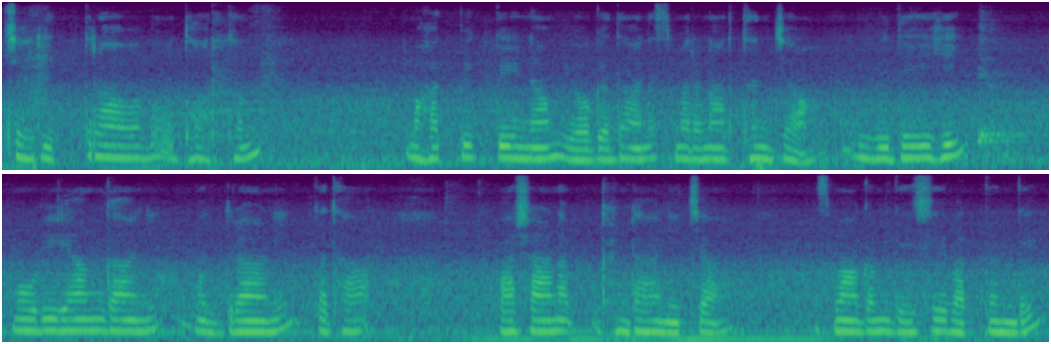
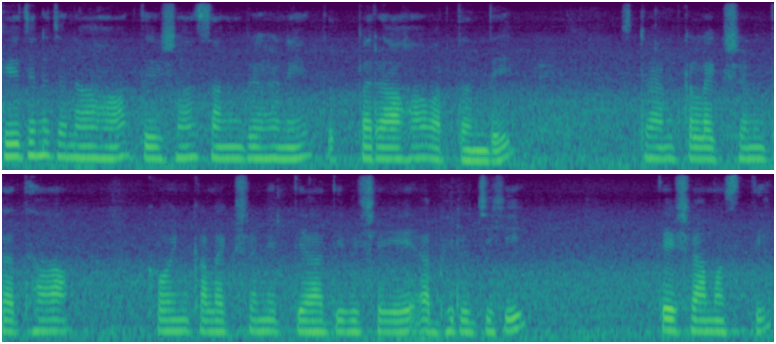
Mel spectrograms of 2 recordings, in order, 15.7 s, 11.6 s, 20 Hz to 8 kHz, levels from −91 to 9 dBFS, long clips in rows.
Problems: constant background noise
